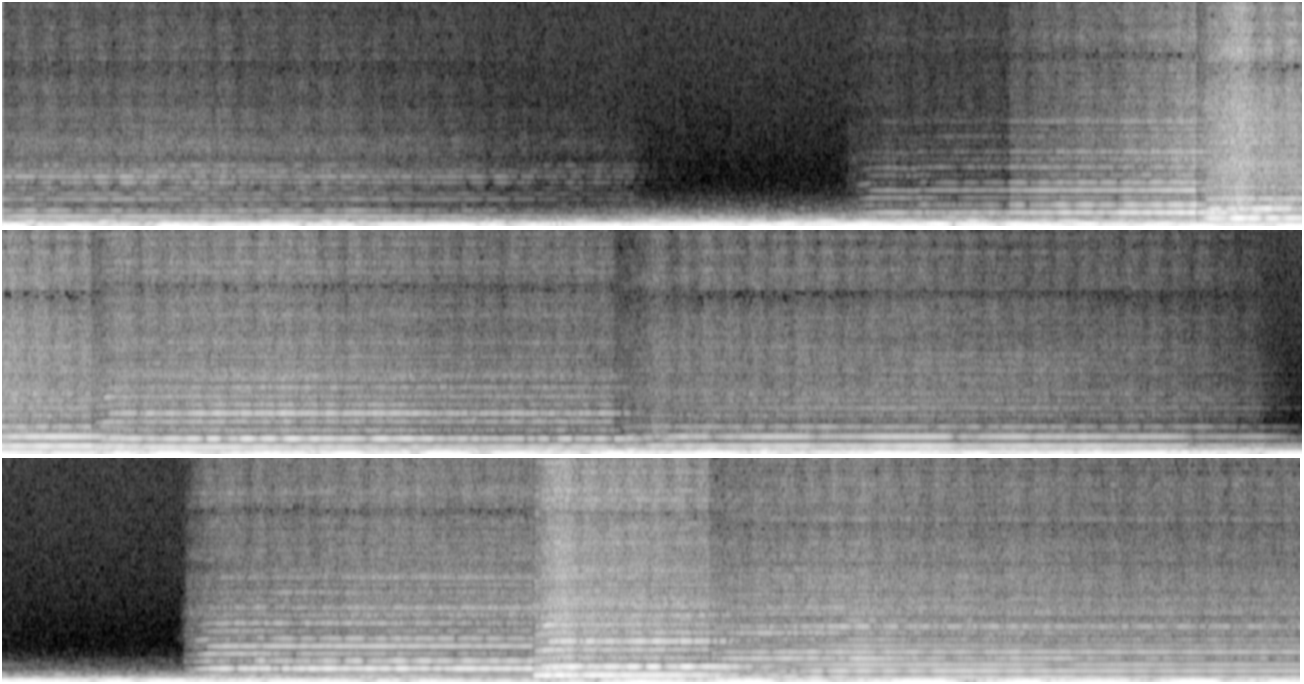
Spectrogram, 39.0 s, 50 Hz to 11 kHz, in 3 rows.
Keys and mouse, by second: 1.7 click, 2.6 typing, 3.1 click, 3.3 click, 4.0-4.8 typing, 5.9-8.0 typing, 7.2 click, 8.0 click, 8.3 click, 9.2-9.7 typing, 9.9 Return, 10.9 click, 11.8 click, 12.6-14.4 typing, 14.4 Return, 15.5-17.1 drag, 17.3-18.5 typing, 18.8 Return, 19.7-20.4 typing, 19.9-20.9 drag, 21.1 click, 21.9-22.9 typing, 24.1 click, 26.0 click, 28.9 click, 30.4 g, 30.8 x, 34.6 click, 35.6 alt+shift+click.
